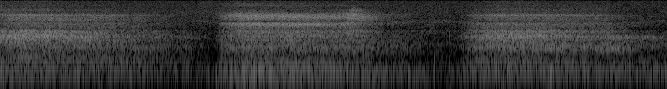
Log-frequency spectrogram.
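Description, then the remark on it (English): Slow, steady ujjayi breathing with a soft, hissing ocean-like rush, two long breaths separated by a brief pause, each swelling and fading smoothly like a wave. No one speaks. “Also known as the ocean breath, because it's like waves.”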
